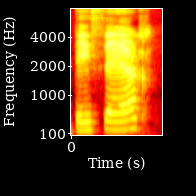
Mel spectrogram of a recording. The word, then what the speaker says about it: dessert: However, in words very similar to that, where there are two S's, an S is pronounced as an S. Like in poisson et dessert.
